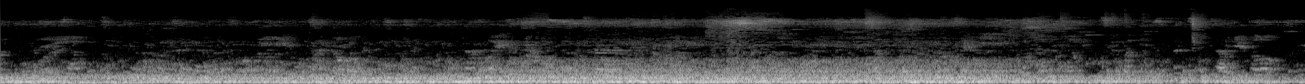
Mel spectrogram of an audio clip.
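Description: Interior running noise of an MTR East Rail line electric train travelling at speed: a loud, steady low rumble of wheels on track, with a thin high hiss above it.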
